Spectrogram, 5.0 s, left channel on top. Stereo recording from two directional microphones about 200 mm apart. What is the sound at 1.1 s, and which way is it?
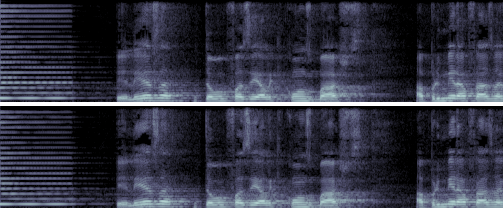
A man's voice, 15° left (ahead or behind).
